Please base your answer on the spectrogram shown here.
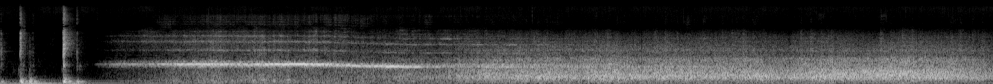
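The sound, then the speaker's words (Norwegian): A train runs on the Bergen Railway between Voss and Geilo. Two sharp clicks open, then a sustained tone that fades within a few seconds, and a loud continuous rumble of running wheels that carries on to the end. “det der var jo ikke noe trikkinnspilling, det var jo en toginnspilling, det. Bergensbanen fra Voss til Geilo.”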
